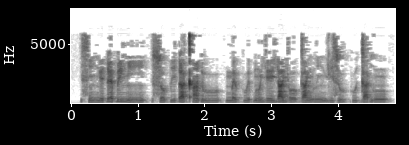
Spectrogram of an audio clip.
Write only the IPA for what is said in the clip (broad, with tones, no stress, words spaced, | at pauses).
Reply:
sĩ˨ŋe˦ ɗɛ˦ɓe˦ɲĩ˨˦ | so˨pi˦ ɗa˨kʼã˦ɗuː˦ | mɛ˨kʷe˨ ɓũ˨jeː˦ja˦ joː˨ ɡa˦˨ŋβĩ˨ŋji˦zuː˨ kʷi˦ɡa˨ɡũ˦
